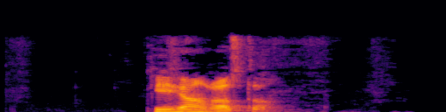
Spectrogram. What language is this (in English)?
Kurdish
